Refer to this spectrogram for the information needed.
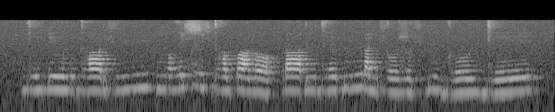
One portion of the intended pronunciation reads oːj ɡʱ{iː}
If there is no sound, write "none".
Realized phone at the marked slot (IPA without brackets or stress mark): eː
